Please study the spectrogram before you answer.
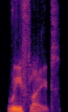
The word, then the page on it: reflate: British English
